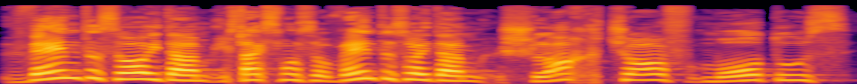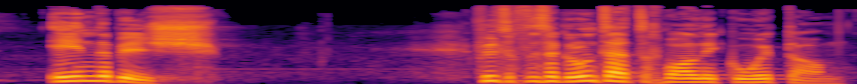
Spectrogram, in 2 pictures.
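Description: High-voiced preacher. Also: male voice, measured pace. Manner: lively, candid, asks the audience questions. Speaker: pastor. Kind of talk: sermon.

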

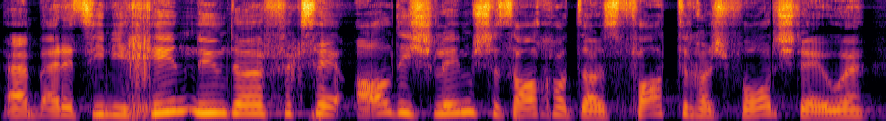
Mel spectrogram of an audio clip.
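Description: A man preaching a lively, conversational sermon straight to the audience. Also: sits high, quick pace.

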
